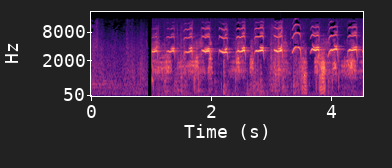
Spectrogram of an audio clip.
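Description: Ducklings peep rapidly and shrilly.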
